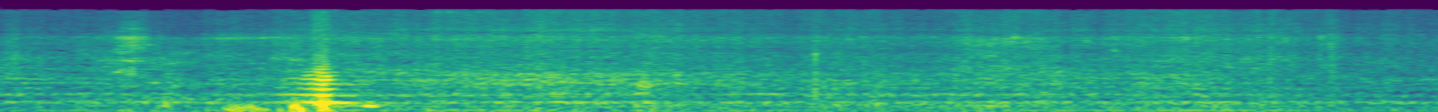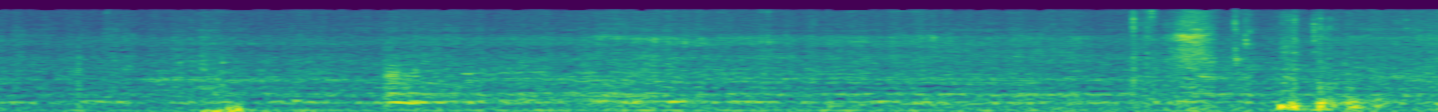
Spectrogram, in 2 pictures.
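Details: Honey bees at a beekeeping site, where bees are being caught: a faint, steady low hum with soft overtones runs throughout, with a sharp knock near the start and light scattered clatter.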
